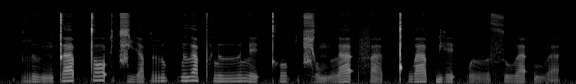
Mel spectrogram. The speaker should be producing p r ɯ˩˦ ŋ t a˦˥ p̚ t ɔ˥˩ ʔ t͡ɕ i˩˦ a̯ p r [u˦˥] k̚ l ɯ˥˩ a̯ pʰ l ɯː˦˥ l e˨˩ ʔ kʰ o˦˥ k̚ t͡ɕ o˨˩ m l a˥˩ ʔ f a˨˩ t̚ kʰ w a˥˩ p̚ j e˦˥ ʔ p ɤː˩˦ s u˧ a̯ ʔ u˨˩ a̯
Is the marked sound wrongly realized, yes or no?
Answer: no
